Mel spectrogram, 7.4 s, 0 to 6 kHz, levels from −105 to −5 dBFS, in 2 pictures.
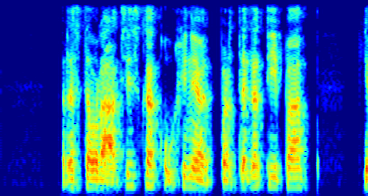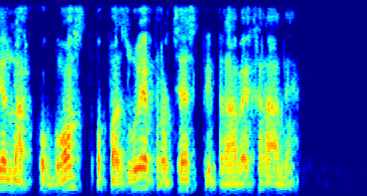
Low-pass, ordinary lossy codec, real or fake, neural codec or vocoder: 5.4 kHz; none; fake; vocoder, 22.05 kHz, 80 mel bands, Vocos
